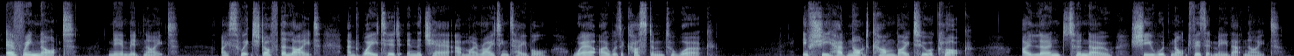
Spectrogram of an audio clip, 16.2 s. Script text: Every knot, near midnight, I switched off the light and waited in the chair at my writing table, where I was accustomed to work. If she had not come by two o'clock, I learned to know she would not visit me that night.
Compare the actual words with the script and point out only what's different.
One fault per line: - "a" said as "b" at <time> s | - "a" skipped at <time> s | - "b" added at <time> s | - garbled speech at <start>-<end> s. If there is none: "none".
none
